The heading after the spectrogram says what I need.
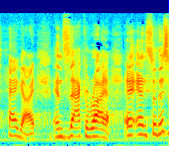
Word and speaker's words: Haggai: I say Haggai, it's Haggai and Zechariah, and so this is where we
